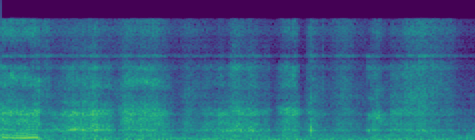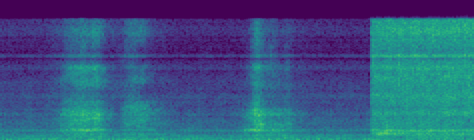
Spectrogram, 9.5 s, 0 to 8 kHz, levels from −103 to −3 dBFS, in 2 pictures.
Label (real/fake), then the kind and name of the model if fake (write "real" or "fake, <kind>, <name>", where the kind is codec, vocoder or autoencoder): fake, codec, SNAC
